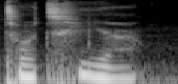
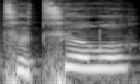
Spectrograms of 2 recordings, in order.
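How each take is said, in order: First: The word is pronounced in the standard way. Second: The word is pronounced in a mangled, mocking way. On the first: The speaker calls it right. "when it's a tortilla" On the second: The speaker calls it wrong. "or a tortilla"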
